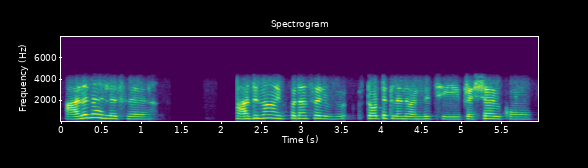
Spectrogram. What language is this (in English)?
Tamil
